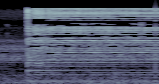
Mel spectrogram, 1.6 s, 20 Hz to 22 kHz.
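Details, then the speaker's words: Les Paul bass, A string fretted at 13th fret: plucked note rings with faint thin fizz, back buzz between fretted note and nut from low nut slot; lessened by paper shim, nut fill planned. "I think the nut fill would fix it because I can see it's lessened with that little tiny scrap of paper"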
